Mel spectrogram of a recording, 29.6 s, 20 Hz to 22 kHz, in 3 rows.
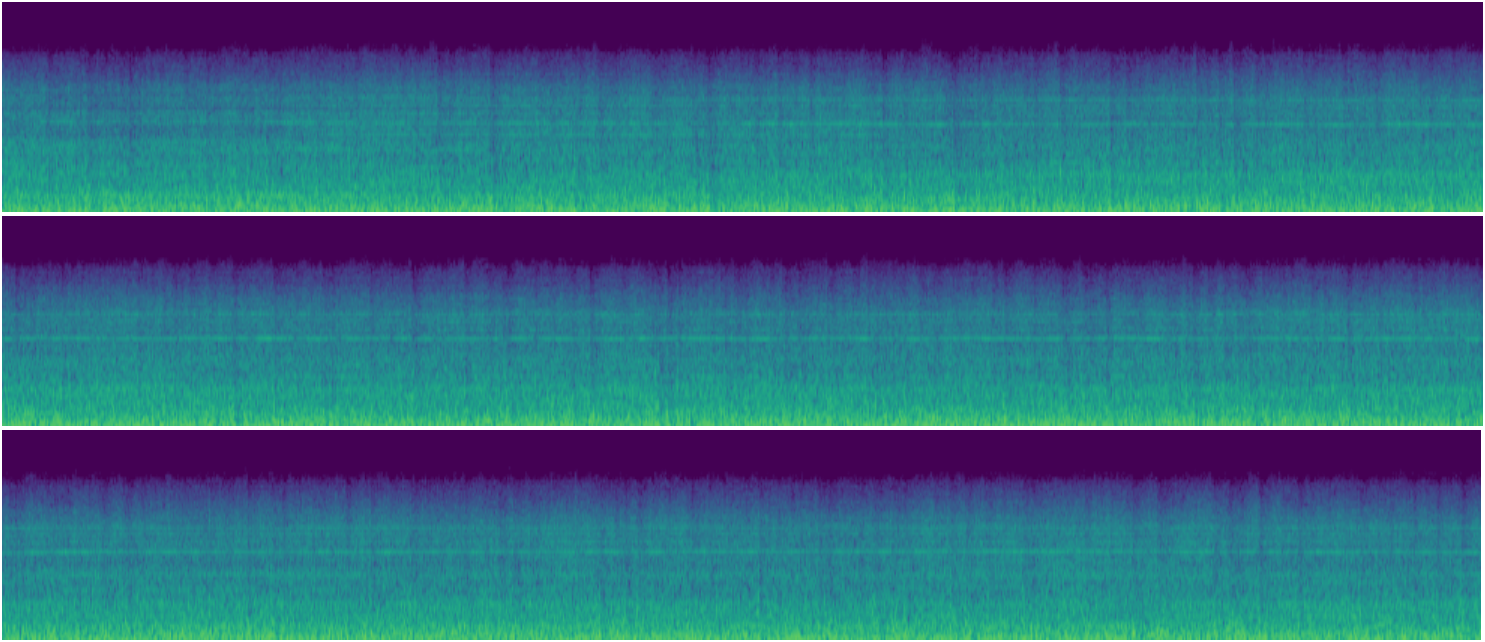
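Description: Yamaha F225 four-stroke V6 outboard motor running steadily at full cruising speed, around 5500 rpm with the boat doing about 48 mph. A thin, steady high whine runs through the engine sound.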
